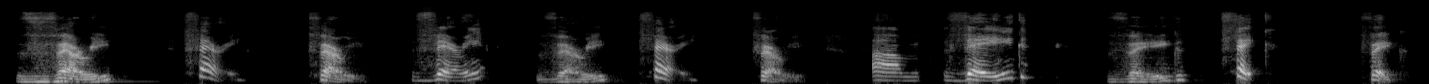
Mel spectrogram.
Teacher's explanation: The V is always vibrated.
